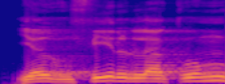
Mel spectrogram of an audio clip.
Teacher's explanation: roknya dibaca tarkik karena sebelumnya ada kasroh, maka rok dibaca tipis atau tarkik.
